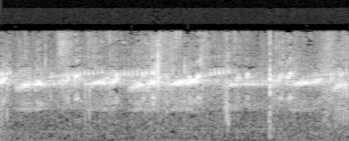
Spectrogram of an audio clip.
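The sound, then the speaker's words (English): A dense chorus of frogs croaks and trills steadily at night in a ravine, a continuous high-pitched buzzing layer with a few sharper clicks standing out, at moderate volume with no voices. “The crickets and frogs, they're listening.”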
